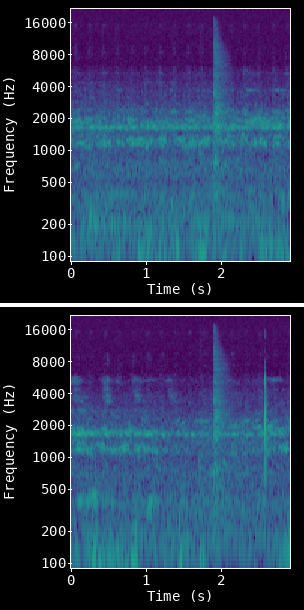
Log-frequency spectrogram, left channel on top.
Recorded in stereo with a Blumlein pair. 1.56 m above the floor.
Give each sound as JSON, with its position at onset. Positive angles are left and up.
{"t": 1.7, "sound": "a crack", "azimuth_deg": 0, "distance_m": 1.4}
